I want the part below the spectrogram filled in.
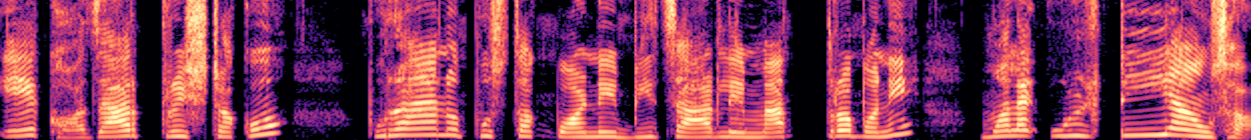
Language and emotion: Nepali, disgusted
